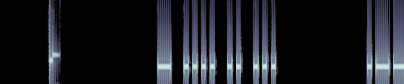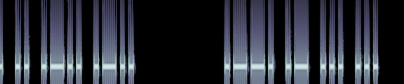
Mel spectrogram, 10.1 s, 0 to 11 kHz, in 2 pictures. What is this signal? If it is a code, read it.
Morse code, heard as a keyed tone, about 22 wpm, 700 Hz. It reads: THIS WILL PASS
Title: 3x Word-Spacing - Sentences from Top 400 Words - 22wpm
